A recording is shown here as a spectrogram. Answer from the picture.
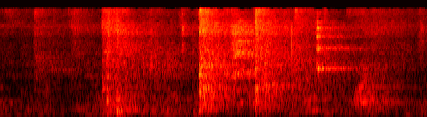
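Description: Badminton rally echoing in a large hall: two sharp racket strikes on the shuttlecock, about one and two seconds in, followed by players' and spectators' voices.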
